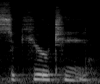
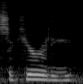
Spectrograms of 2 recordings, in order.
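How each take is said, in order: First: The word ends with a clear letter T sound. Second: The word ends with the ordinary 'ity' sound. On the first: It is the name of the toy. The speaker calls it right. "S E C U R dash T. So it's security" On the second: It is the ordinary word. The speaker calls it wrong. "not security"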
